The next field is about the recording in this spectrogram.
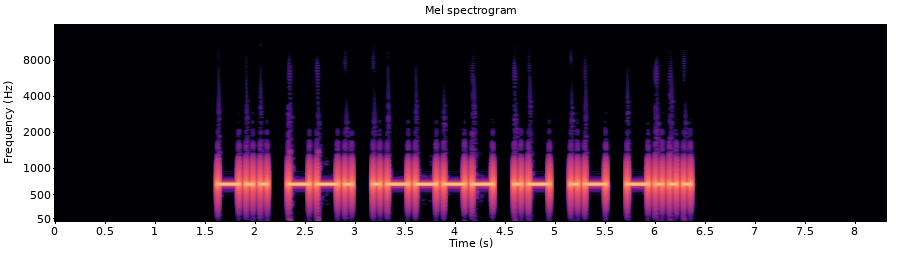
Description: Morse code, heard as a keyed tone, about 17 wpm, 700 Hz. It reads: DG1AAB
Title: DXCC-100 Call Signs - 6 Characters - Repeated 2x - 17wpm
